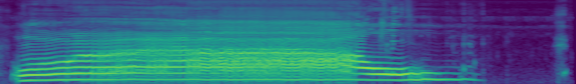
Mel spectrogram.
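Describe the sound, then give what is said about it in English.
A person vocally imitates a booming cinematic surround-sound intro: one long, loud, sustained droning tone held for about four seconds with a gritty texture, then tapering off, with no words spoken. “I think I'm pretty sure it's like when a mo- movie's made in Dolby surround sound.”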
